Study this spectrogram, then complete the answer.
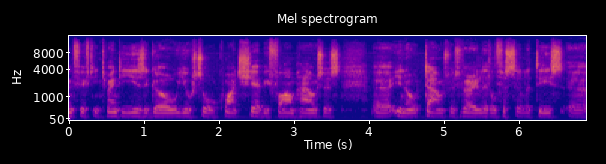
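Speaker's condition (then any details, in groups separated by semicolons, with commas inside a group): No condition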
